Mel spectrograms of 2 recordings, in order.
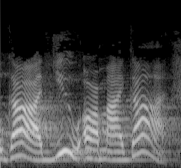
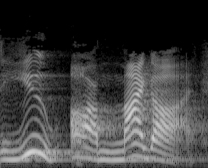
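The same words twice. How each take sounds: First: Proclaimed louder, with force; loud scripture quote. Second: Each word drawn out slowly; slow scripture quote. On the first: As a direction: declare it to the church. Quoting David's prayer aloud. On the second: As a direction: let the prayer sink in, slowly. Quoting David's prayer slowly. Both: Acted.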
